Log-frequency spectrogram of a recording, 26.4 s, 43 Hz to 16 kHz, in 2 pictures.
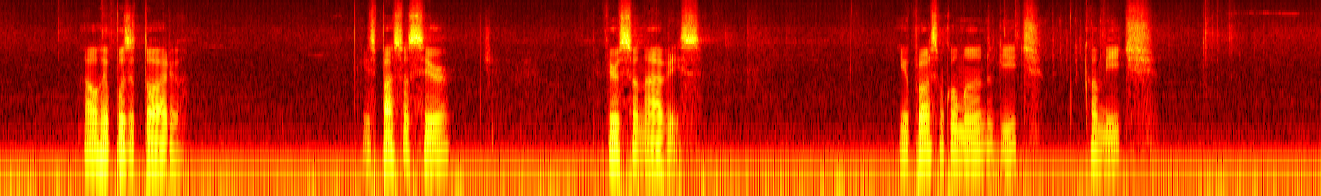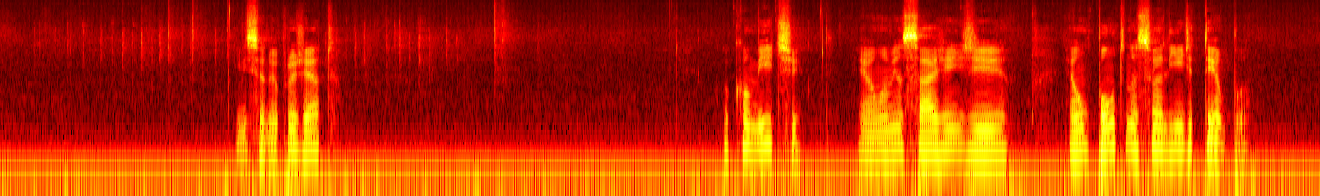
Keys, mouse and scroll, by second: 1.0 Return, 9.6-12.6 typing, 13.7-18.2 typing, 20.6 click, 22.9 click.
